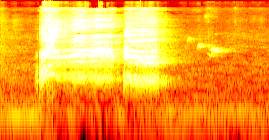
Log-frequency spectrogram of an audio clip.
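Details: Java red junglefowl delivering a short, clipped crow: one loud, harsh, drawn-out note followed at once by a shorter, abrupt second burst, then quiet with a few thin, high bird chirps.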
